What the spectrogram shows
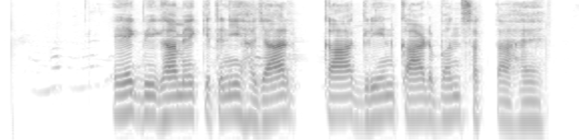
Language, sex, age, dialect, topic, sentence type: Hindi, male, 18-24, Awadhi Bundeli, agriculture, question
